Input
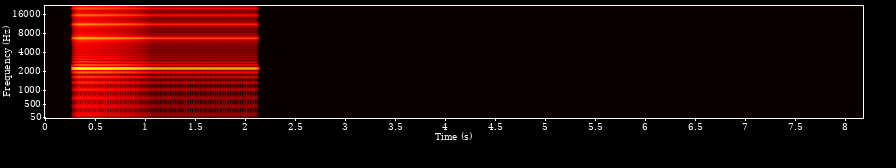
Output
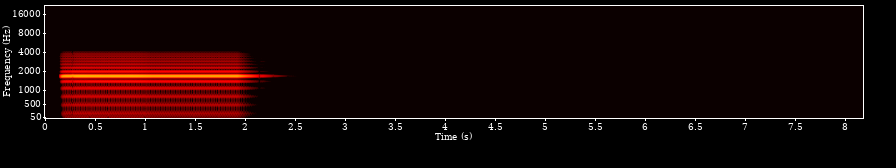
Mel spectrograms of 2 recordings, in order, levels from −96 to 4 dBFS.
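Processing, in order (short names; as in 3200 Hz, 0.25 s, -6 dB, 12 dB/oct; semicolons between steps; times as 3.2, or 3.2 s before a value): HPF 150 Hz 6 dB/oct; pre-echo 0.124 s -15 dB; limiter -25.5 dBFS, peak gain reduction 9.5 dB; sample leveller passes 3; darkening echo 0.146 s, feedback 57%, low-pass 1800 Hz, level -23 dB; low-pass opened by the level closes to 810 Hz, open at -26 dBFS; inverted band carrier 3900 Hz; ending taper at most 120 dB/s; gain -6.5 dB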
